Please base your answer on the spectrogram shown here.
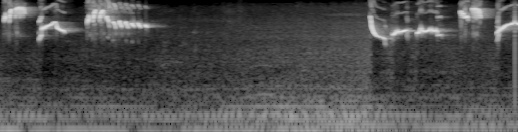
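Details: Orange-headed thrush in lively, full song from North Bali, Singaraja, played as a lure to make other birds answer: bright whistled phrases sliding down and fluttering, a burst near the start, another after a three-second pause, over a low steady rumble.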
